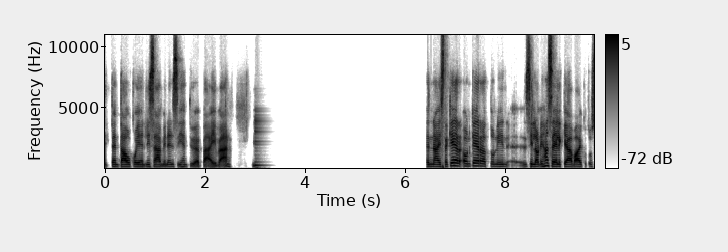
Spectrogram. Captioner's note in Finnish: ääni katkeaa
